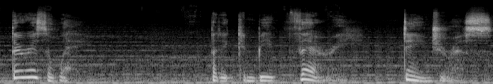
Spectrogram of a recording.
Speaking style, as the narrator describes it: said Rufus in an ominous tone

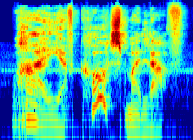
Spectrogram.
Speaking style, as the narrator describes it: chuckled the man

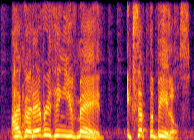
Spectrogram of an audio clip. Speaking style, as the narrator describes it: David blurted out

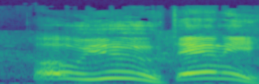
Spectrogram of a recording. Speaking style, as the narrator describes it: Those further away, unable to suppress their admiration, cried loudly

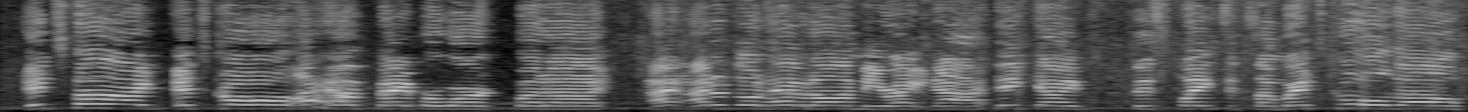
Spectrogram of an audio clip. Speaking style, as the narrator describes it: The man inside Captain Bubble shouts back

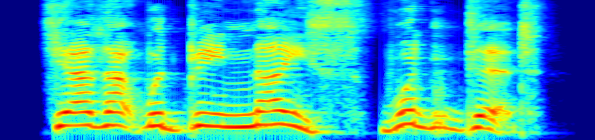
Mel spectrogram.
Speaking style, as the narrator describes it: shouted Gawain

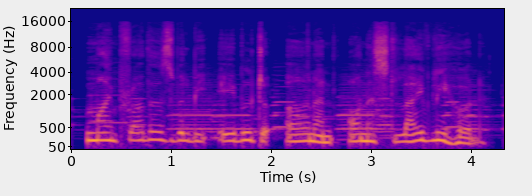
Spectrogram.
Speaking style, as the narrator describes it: sighed

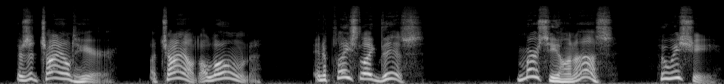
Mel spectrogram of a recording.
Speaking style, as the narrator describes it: he cried out

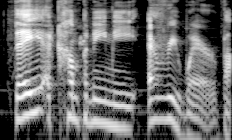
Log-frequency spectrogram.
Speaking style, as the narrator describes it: Bobby snapped

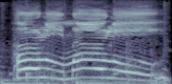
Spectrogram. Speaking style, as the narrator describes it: shouted Asher

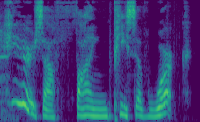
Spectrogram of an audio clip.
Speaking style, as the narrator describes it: he cried

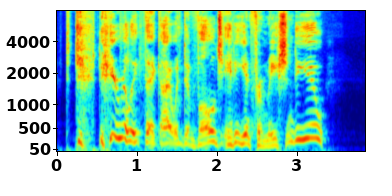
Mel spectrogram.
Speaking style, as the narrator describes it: Lucifer giggled

